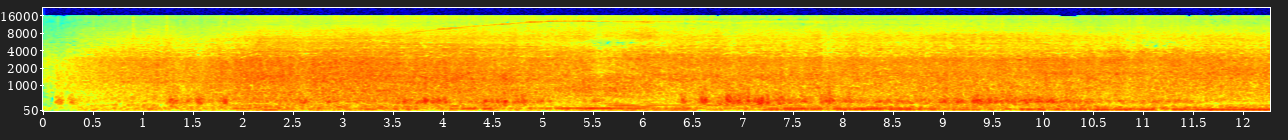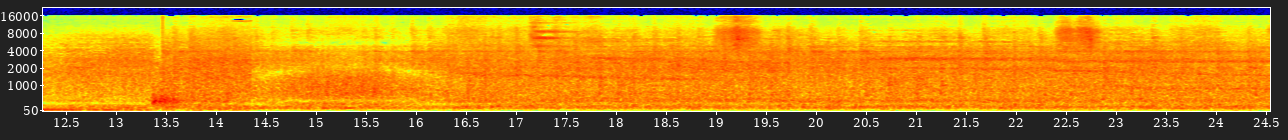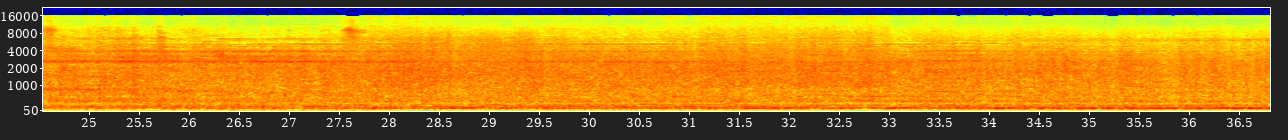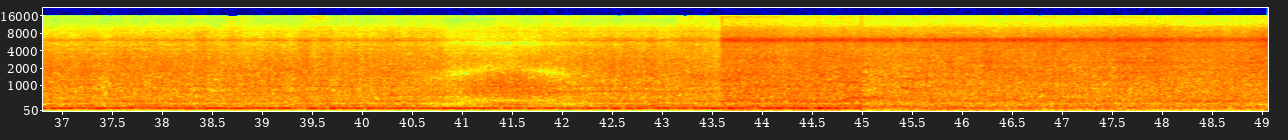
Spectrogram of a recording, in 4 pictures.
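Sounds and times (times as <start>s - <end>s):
city traffic noise: 0.0s - 49.0s
subway train wheels on rail: 0.0s - 49.0s
bus driving past: 2.2s - 15.8s.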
